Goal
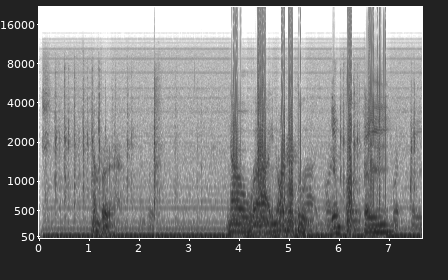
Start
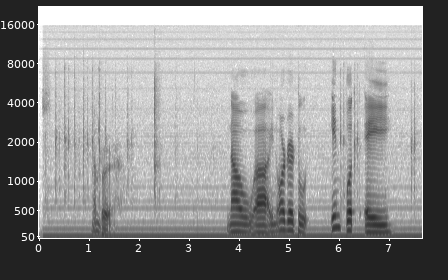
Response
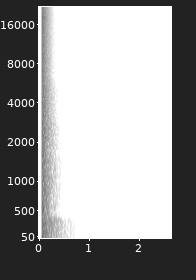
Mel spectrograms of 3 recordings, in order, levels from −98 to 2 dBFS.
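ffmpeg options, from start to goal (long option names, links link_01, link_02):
-filter_complex "[0:a]asplit=2[link_01][link_02];[link_02]equalizer=frequency=82:width=1.6:gain=14.5[link_03];[1:a]atrim=start_sample=2205,asetrate=43659,aresample=44100[link_04];[link_03][link_04]afir=irnorm=-1:irlink=0,volume=-24.5dB[link_05];[link_01][link_05]amix=inputs=2:normalize=0,aresample=22050,aresample=44100,asoftclip=type=hard:threshold=-12dB,asplit=2[link_06][link_07];[link_07]adelay=932.9,volume=-21dB,highshelf=frequency=4000:gain=-21[link_08];[link_06][link_08]amix=inputs=2:normalize=0,asplit=3[link_09][link_10][link_11];[link_10]asetrate=22050,aresample=44100,atempo=2,volume=-2dB[link_12];[link_11]asetrate=52444,aresample=44100,atempo=0.840896,volume=-11dB[link_13];[link_09][link_12][link_13]amix=inputs=3:normalize=0,aeval=exprs='(mod(2.51*val(0)+1,2)-1)/2.51':channel_layout=same,alimiter=level_in=18dB:limit=-1dB:release=50:level=0:latency=1,volume=-6.5dB"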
